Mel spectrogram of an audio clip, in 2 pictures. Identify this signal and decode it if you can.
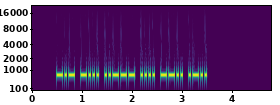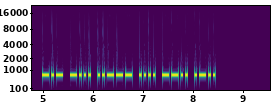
Morse code, heard as a keyed tone, about 31 wpm, 700 Hz. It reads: KB2HZL KB2HZL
